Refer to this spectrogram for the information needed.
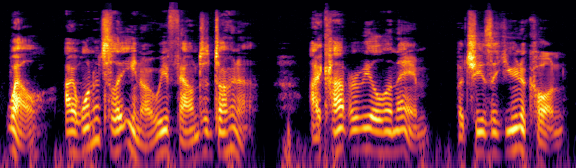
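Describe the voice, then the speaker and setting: A man voicing a polite female pony doctor from a story, speaking in a measured, formal, reassuring way. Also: mid-range voice, big pitch swings, a bit bright, pitched above the performer's own voice. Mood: professional, reassuring.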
